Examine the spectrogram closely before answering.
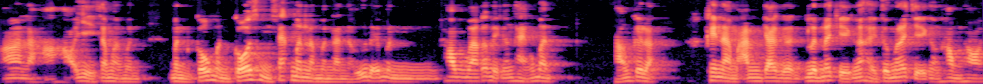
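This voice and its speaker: Speaking at a very fast pace, the man has a medium pitch and fairly even intonation. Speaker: transgender interviewee. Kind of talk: interview testimony.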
